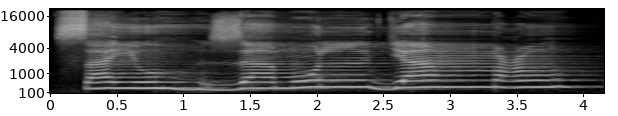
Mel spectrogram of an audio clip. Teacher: Di sini ada hukum alif lam qamariyah sebab alif lam menghadapi huruf qamariyah yaitu huruf mim, huruf jim ya. Maka cara membacanya lam dibaca dengan jelas atau idhar qamari.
